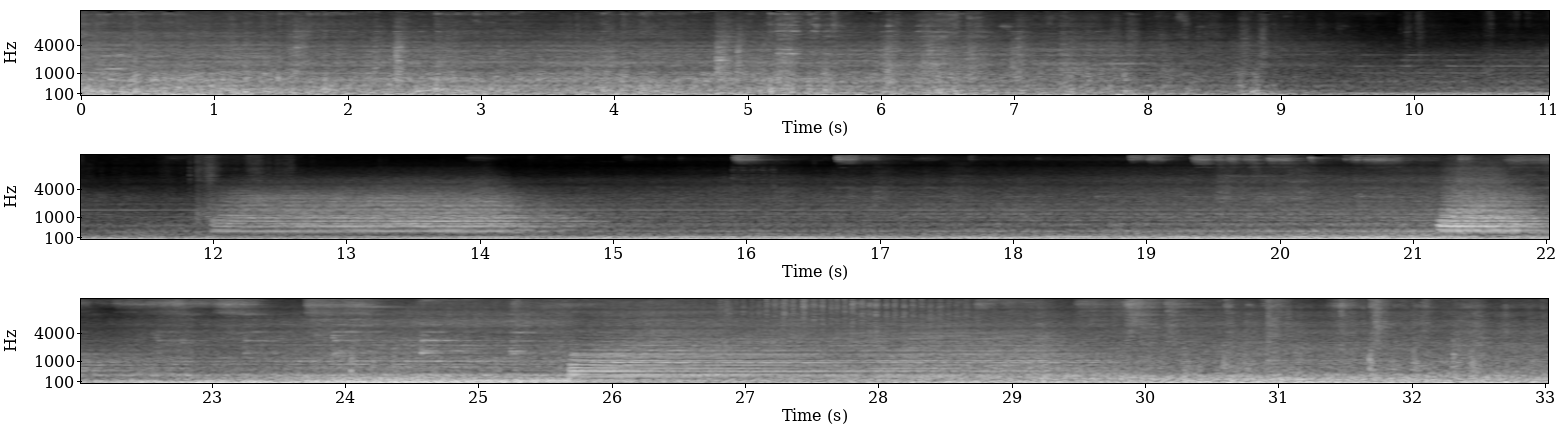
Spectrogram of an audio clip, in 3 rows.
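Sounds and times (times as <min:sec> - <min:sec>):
train wheel clatter: 0:00.0 - 0:10.2, 0:26.5 - 0:33.0
locomotive air horn: 0:11.8 - 0:15.2, 0:21.2 - 0:22.6, 0:25.6 - 0:30.0.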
